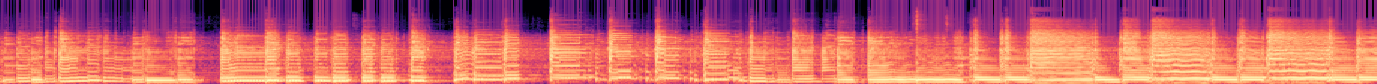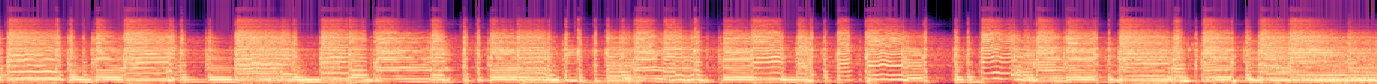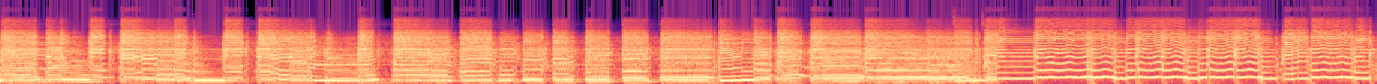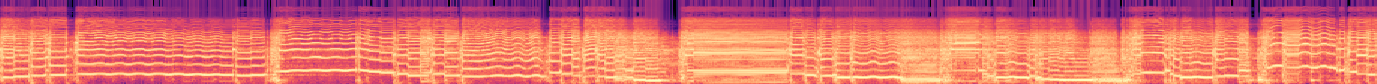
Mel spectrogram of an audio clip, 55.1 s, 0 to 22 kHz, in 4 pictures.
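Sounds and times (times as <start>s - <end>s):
overdriven electric guitar: 0.0s - 55.0s.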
